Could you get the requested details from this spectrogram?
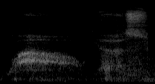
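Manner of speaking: hushed, whispered amazement; very soft, voiceless marvel; awed whisper. Real, not acted. Awed by highlighter just applied.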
